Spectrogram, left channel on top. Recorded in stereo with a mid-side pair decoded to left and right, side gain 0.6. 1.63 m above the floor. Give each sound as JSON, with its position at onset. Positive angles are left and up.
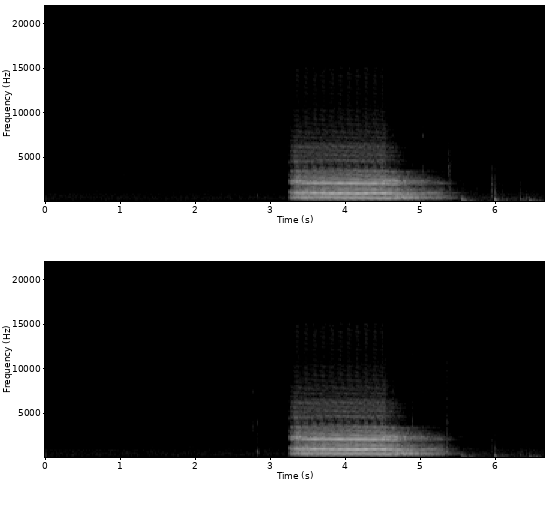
{"t": 3.2, "sound": "a car horn", "azimuth_deg": -5, "distance_m": 3.5}
{"t": 5.5, "sound": "a cupboard door", "azimuth_deg": 40, "distance_m": 1.6}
